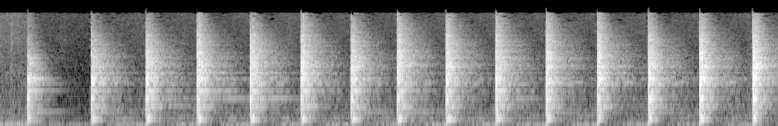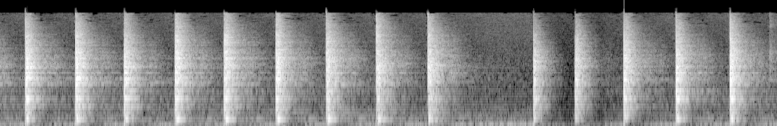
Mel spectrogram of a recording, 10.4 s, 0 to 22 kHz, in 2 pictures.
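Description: The inside of a large, hollow, empty unglazed terracotta flower pot, set upside down on a workbench, is struck 29 times with a hand-held metal chisel-like tool. Each blow gives a sharp, bright knock against the clay wall, centred near 1.7 kHz, with a very short ring and no low end. The knocks come at a steady, quick pace, with a brief pause near the 8.5-second mark.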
